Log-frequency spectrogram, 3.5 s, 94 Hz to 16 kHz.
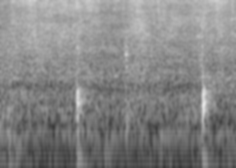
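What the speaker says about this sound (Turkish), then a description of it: "Ortalama 2-3 dakika salçayla patlıcanları kavurmaya devam edeceğim." Eggplant being fried with tomato paste in a pot, a soft continuous sizzle with a few faint clicks of a stirring utensil against the pot.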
